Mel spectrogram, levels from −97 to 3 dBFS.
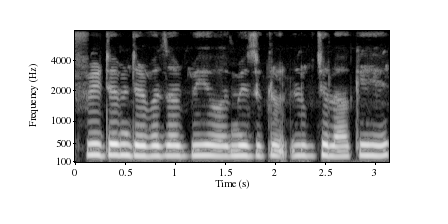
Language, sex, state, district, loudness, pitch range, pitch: Hindi, female, Arunachal Pradesh, Longding, -14 LUFS, 225-235 Hz, 230 Hz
